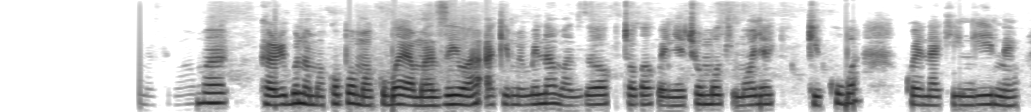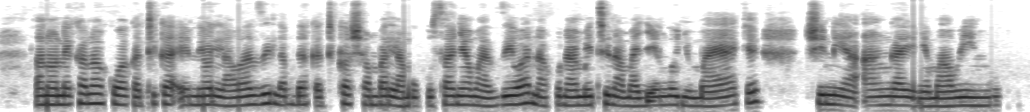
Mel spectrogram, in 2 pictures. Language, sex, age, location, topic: Swahili, female, 18-24, Kisumu, agriculture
